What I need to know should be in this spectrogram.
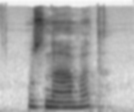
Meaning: to accept, to admit, to recognize
- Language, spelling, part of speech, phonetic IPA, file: Czech, uznávat, verb, [ˈuznaːvat], Cs-uznávat.ogg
